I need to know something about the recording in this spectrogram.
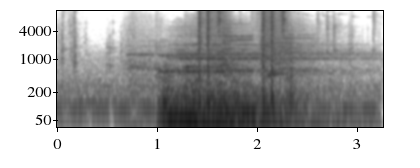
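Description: A gun fires loud, booming shots close by.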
